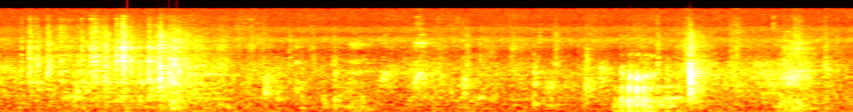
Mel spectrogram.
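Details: Hungry newborn domestic piglets from a sow's early-morning litter, set aside together in a pen after the birth. Short squeals and grunts come in scattered bursts, with a louder cluster near the end, over steady farmyard background noise.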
